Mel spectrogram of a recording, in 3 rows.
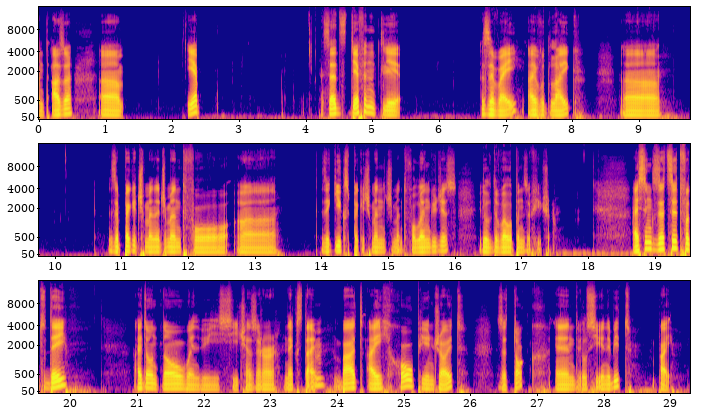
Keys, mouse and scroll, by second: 4.5 scroll down 1, 9.6 scroll down 1, 11.0 click, 17.6 ctrl+n, 17.7 ctrl+n, 17.9 ctrl+n, 18.1 ctrl+n, 18.2 ctrl+n, 18.3 ctrl+n, 18.4 ctrl+n, 18.6 ctrl+n, 18.7 ctrl+n, 18.9 ctrl+n, 19.0 ctrl+n, 19.2 ctrl+n.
